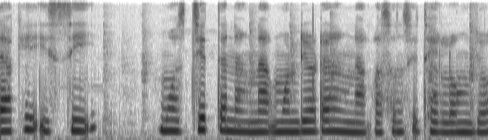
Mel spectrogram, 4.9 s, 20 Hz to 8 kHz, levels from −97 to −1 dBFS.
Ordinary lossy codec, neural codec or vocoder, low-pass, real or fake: none; none; 7.2 kHz; real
